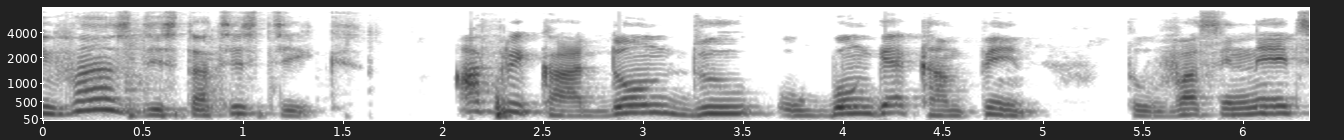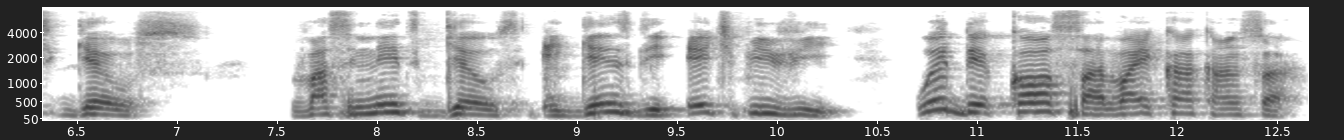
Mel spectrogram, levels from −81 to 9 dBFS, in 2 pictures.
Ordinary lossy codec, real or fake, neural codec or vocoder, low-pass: none; fake; vocoder, 44.1 kHz, 128 mel bands every 256 samples, BigVGAN v2; 7.2 kHz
